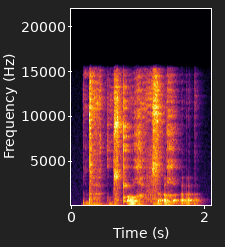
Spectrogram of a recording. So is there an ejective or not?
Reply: yes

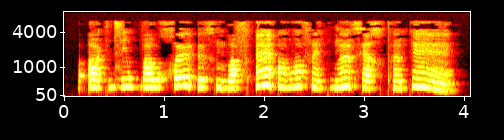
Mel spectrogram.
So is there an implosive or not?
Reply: no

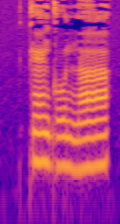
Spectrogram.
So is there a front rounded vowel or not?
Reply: no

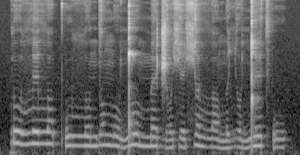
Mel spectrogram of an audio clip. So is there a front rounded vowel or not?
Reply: no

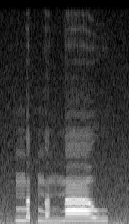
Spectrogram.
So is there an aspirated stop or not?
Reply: no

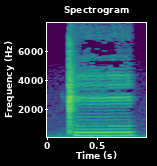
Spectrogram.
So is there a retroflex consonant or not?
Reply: yes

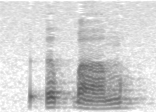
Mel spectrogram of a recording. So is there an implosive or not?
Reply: yes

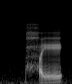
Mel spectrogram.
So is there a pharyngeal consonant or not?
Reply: yes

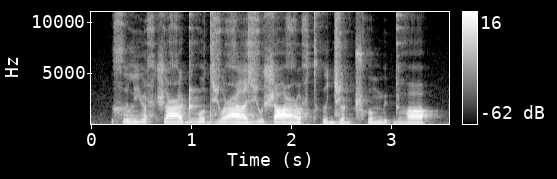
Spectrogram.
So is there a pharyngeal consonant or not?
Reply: yes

